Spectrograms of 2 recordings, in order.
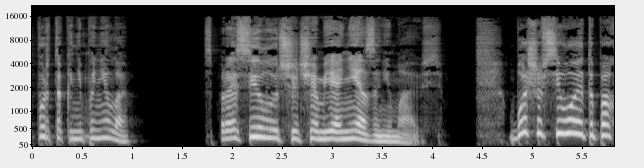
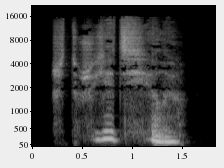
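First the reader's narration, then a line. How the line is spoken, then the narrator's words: Muttering to herself. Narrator (Russian): пробормотала я скорее сама себе, чем ему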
